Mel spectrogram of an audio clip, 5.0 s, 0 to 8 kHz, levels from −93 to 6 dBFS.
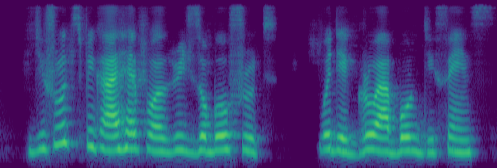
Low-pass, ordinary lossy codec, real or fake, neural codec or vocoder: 7.2 kHz; none; fake; codec, 16 kHz, about 1 kbps, DyCAST, with the encoder's durations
